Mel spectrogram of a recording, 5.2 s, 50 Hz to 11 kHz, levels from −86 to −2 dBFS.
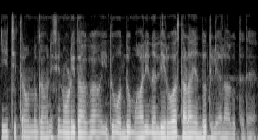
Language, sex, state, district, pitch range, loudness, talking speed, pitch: Kannada, male, Karnataka, Bangalore, 120-125 Hz, -19 LUFS, 125 wpm, 120 Hz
